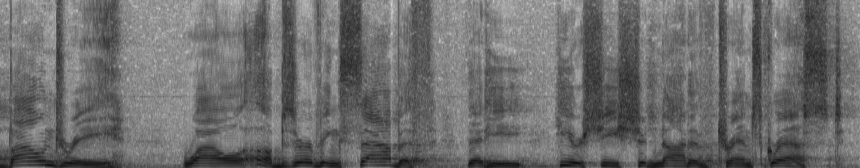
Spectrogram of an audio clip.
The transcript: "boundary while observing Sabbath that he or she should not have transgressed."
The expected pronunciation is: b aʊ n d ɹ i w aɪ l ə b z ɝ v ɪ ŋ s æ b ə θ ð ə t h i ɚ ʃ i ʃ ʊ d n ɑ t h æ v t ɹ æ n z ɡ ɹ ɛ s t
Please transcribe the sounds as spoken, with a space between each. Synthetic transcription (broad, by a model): b aʊ n d ɹ i w aɪ l ə b z ɝ v ɪ ŋ s æ b ə θ ð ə t h i ɚ ʃ i ʃ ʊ d n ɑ t h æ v t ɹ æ n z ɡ ɹ ɛ s t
